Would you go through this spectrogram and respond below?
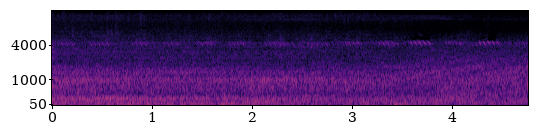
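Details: Frogs in Kumamoto, Japan, recorded on 10 June 2024: a steady run of short, high, pulsed notes, several each second, over a constant broadband hiss of background noise.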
